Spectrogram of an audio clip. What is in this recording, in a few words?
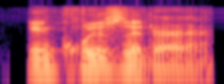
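"Inquisitor", American English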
